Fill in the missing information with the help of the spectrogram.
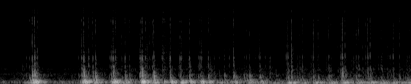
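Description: Fingerpads of both hands tap quickly on the cover of a yellow glossy paperback of Othello, lying flat, solid and closed, on a table. It makes rapid, irregular, soft low thuds with very short decay and a faint bright tick on some taps, starting in sparse bursts and then running into a dense, steady patter.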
